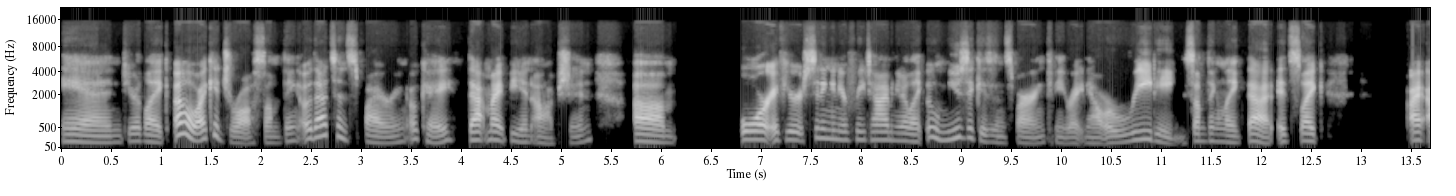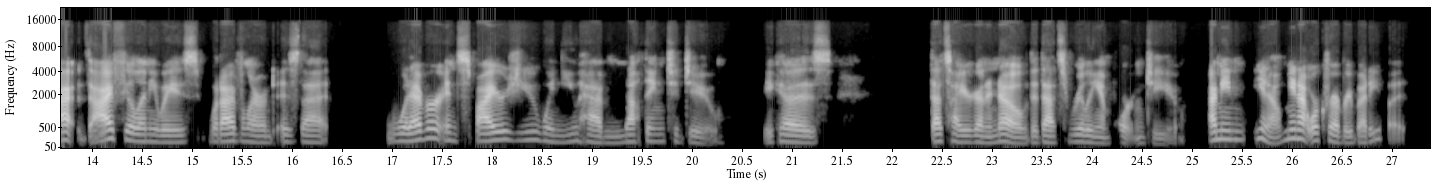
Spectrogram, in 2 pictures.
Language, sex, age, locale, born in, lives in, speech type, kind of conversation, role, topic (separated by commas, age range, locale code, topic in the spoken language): English, female, 35-39, en-US, Germany, United States, conversation, podcast, guest, What role do hobbies play in shaping who we are and what we enjoy?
